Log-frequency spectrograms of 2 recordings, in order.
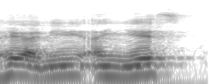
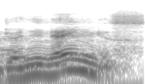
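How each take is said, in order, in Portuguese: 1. O nome não é pronunciado do jeito americano. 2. O nome é pronunciado do jeito americano. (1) "o nome dela é" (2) "da maneira como os americanos ensinaram"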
